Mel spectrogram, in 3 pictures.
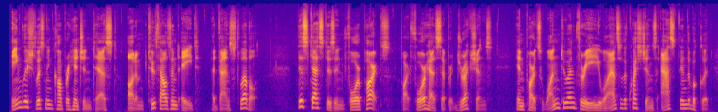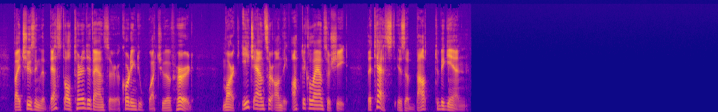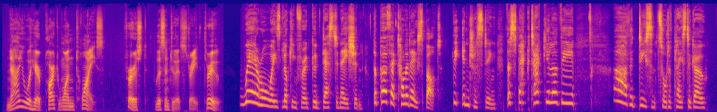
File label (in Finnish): Englanti pitkä kuuntelukoe äänite syksy; Engelska lång hörförståelseprov inspelning hösten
